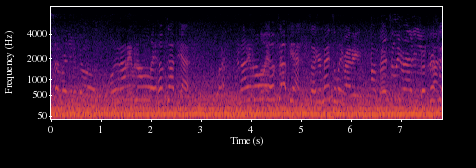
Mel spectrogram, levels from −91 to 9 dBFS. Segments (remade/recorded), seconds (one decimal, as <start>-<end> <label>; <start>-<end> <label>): 0.0-7.8 recorded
